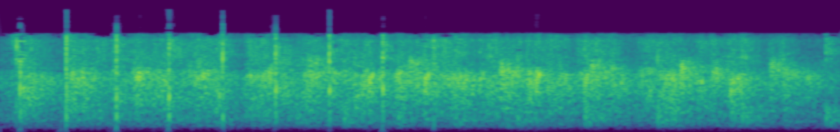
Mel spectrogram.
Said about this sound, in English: How about a round of applause for everyone?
